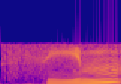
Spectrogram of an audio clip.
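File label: "sim2", Cantonese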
